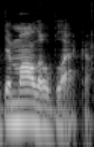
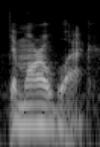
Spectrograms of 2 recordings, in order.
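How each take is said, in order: First: The middle consonant is an L sound. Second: The middle consonant is an R sound.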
